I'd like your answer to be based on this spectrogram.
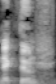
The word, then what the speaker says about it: Thune: If you want to win passes to see Nick Thune, is that how you pronounce that? – Yep, Nick Thune.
